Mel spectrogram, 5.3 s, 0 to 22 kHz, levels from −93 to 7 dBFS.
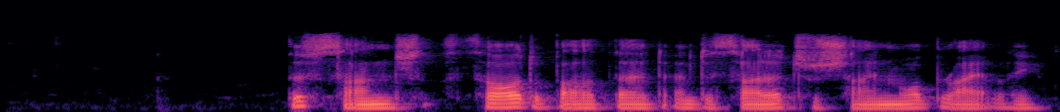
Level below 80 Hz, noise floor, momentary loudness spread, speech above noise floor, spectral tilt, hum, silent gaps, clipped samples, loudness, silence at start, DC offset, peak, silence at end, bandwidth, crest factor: -62 dBFS; -79 dBFS; 9 LU; 52 dB; -6.5 dB/octave; none; none; under 0.1%; -28 LUFS; 1.45 s; under 0.1%; -8 dBFS; 0.1 s; 7.6 kHz; 22 dB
